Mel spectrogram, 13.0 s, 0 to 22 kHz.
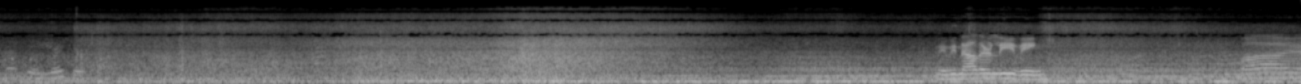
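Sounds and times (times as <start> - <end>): ocean surf washing onto beach: 0.0 - 13.0.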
